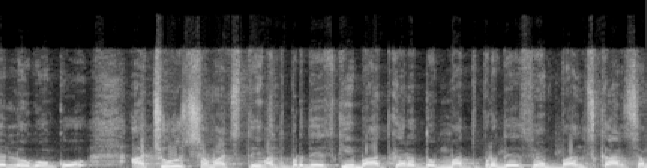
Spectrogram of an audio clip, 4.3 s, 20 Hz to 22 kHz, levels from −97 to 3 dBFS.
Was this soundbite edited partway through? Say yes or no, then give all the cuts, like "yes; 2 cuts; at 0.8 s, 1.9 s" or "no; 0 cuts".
yes; 1 cut; at 1.8 s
